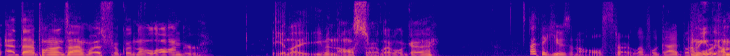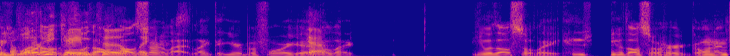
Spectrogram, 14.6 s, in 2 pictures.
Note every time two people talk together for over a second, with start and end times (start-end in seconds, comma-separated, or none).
6.9-9.2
